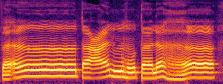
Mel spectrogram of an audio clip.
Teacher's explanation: ہاں پہ غنہ کریں گے اور عنہ یہاں پر اظہار کریں گے، یعنی غنے کے بغیر پڑھیں گے۔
